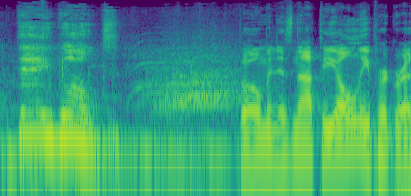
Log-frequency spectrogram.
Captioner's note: cheering and applause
